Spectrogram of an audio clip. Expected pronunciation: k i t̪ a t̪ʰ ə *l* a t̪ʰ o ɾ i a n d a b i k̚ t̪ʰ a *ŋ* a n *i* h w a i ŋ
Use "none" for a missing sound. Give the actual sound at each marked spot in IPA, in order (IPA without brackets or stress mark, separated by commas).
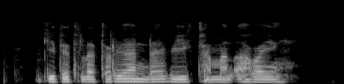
l, m, a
